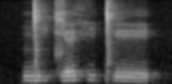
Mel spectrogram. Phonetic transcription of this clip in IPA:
ŋ͡ǀ i t͡ɕ ɛ x i ǀʰ e

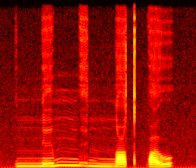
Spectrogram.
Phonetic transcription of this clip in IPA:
nː i mː i̤ nː i tˤ p ə u̯

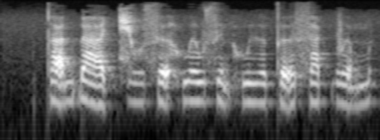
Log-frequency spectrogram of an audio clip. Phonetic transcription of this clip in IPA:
t̪ a̰˧˥ n ɗ aː˧˩ t͡ɕ o̤˨˩ s ə̰ː˧˨ h w ə˧ w s ɨ̰˧˨ n h w ɨ˧ ə̯ t̪ ə̰ː˧˥ s a˦˥ k̚ v ə̰˧˥ m

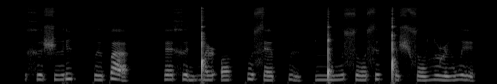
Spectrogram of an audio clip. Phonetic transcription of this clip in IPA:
x ɘ ʃ ɨ ɾ i pː ɘ p a | ɛ x ɘ d ŋ͡ǃ ɐ ɭ ʔ ɔ kː u s ɛ pː ɨ | ŋ͡ǃ u s o s ɨ ǃ ɘ ʃ s o ʎ u ɭ ɨ w e

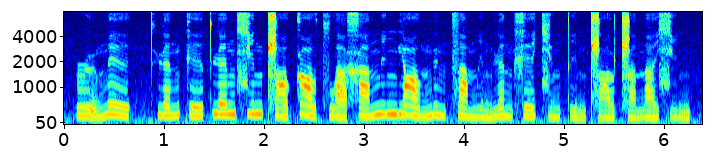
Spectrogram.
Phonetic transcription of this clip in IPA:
ɻ ɻ̩˨˩ n̪ e˥˨ ɪ̯ | t̪ʰ ɥ ɛ˨˦ n k e˨˦ ɪ̯ t̪ ɥ ɛ˦ n ɕ i˦ n ʈ͡ʂ ɑ˨˦ ʊ̯ k ɑ˥˨ ʊ̯ t͡s w ä̰˨˩ x ä˨˦ n̪ i˦ ŋ j ɑ˥˨ ʊ̯ n̪ y˥˨ n t͡s ä˥˨ m ḭ˨˩ n ɥ ɛ˥˨ n x e˦ ɪ̯ t͡ɕ y˨˦ n t̪ ḭ˨˩ n ʈ͡ʂ ɑ˨˦ ʊ̯ ʈ͡ʂ a˨˦ n a˨˦ ɪ̯ ɕ ḭ˨˩ ŋ

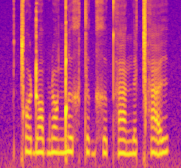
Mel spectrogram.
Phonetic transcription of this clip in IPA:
ǀ ɔ ɖ ɒ b ɳ ɒ ŋ͡ǃ ə x t ə ɡ x ə t̪ʰ a ŋ ɛ ǀʰ a ɪ̯

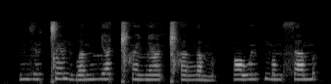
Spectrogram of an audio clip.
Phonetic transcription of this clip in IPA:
n z ʉ ǀ ɛ̃ m b ɐ m ʎ ɐ ǁʰ ɐ̃ ʎ ã ǁʰ ɐ ŋ ɐ m | ɔ w ʉ p m ɐ m s ɐ m

